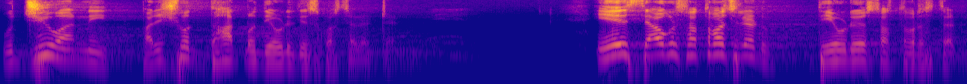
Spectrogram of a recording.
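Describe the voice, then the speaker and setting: Pastor with a Coastal Andhra Telugu accent, bright and forceful preaching, reverb of a big church hall. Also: male voice, fairly high pitch, lively intonation, moderate pace. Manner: preaching fervently, swelling louder on key phrases; polite "andi" tags throughout. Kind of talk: sermon.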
